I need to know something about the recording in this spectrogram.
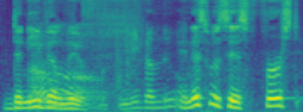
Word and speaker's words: Denis Villeneuve: to look this up to see how to pronounce his name but it looks it looks like Denis but it's actually Denis Villeneuve Denis velu and this was his first English film which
